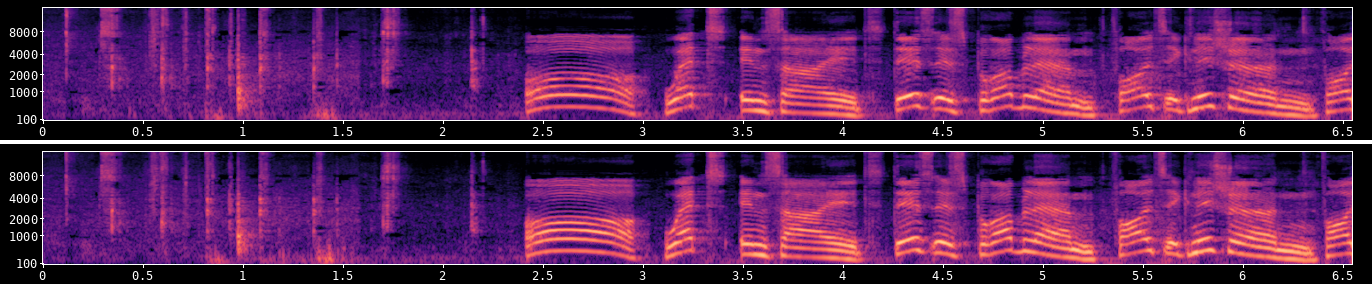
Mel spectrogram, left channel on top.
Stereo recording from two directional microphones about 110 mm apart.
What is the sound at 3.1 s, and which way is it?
A child's voice, 35° right (ahead or behind).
